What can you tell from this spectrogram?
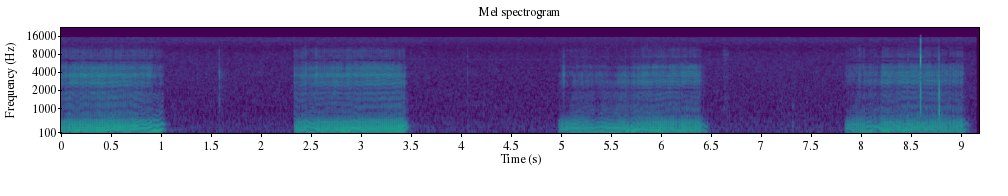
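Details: A sleeping cat snores: four rhythmic, buzzing snores with a wavering tone and quiet pauses between breaths, about 24 a minute.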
